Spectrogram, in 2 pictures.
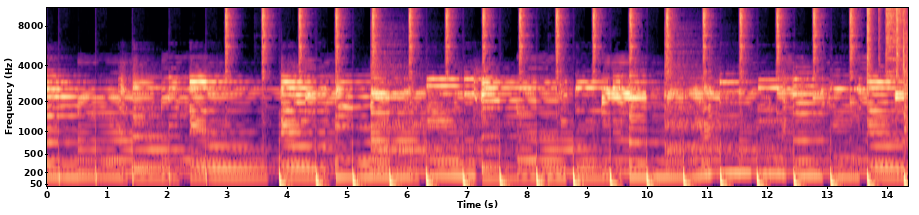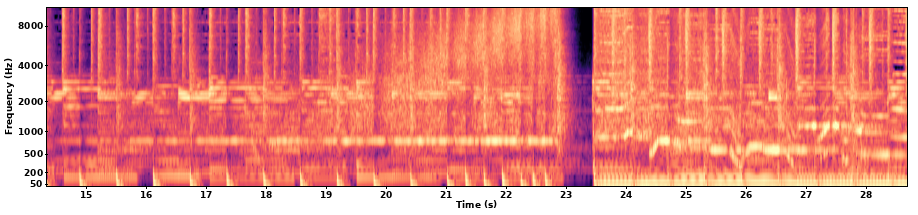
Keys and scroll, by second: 0.3 Return, 1.8 Return, 3.1 i, 5.1 i, 13.6 super+p, 13.8-14.9 typing.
